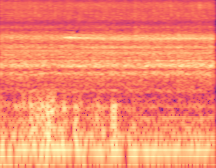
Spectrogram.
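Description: Heavy diesel engines of a dump truck and an asphalt paving machine running in a steady low rumble, with a thin high whine above it, as the raised dump bed feeds asphalt into the paver.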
